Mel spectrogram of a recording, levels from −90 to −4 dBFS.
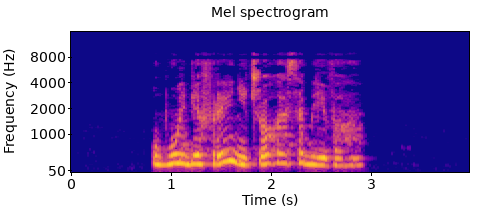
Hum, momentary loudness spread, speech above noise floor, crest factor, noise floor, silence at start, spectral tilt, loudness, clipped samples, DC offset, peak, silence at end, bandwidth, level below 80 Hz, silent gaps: none; 11 LU; 67 dB; 16 dB; -85 dBFS; 0.8 s; -6 dB/octave; -19 LUFS; under 0.1%; under 0.1%; -4 dBFS; 1.05 s; 9.2 kHz; -68 dBFS; none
